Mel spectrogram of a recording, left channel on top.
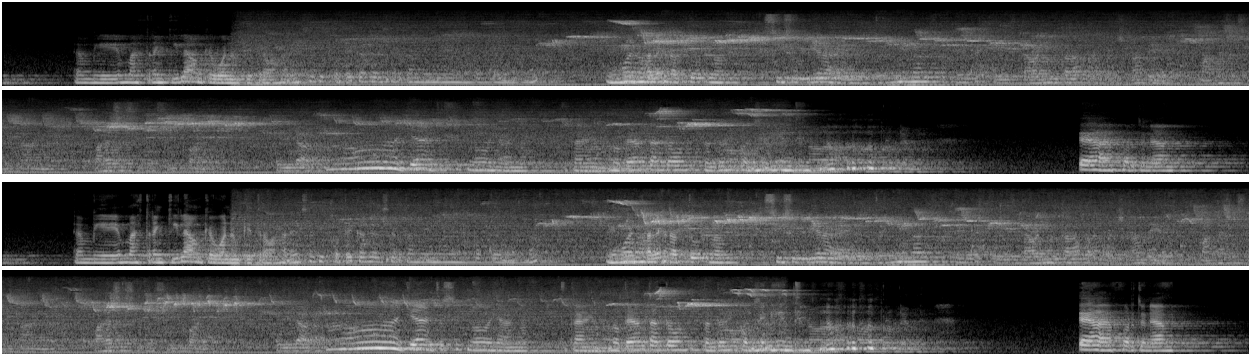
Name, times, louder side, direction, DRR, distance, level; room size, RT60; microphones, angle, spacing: voice 1, 0.7-5.4 6.0-7.4 15.7-17.8 18.2-21.3 23.2-24.2, right 2 dB, 65° right, 8 dB, 1.3 m, -21 dB
sound 1, 2.3-20.3, right 3 dB, 35° right, 4.3 m, -27 dB
voice 2, 6.0-6.5 7.6-15.0 15.2-15.7 18.2-19.0 19.6-21.7, equal, 20° right, 0 dB, 3.1 m, -28 dB
24.5 x 20.0 x 6.9 m, 2.2 s
head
